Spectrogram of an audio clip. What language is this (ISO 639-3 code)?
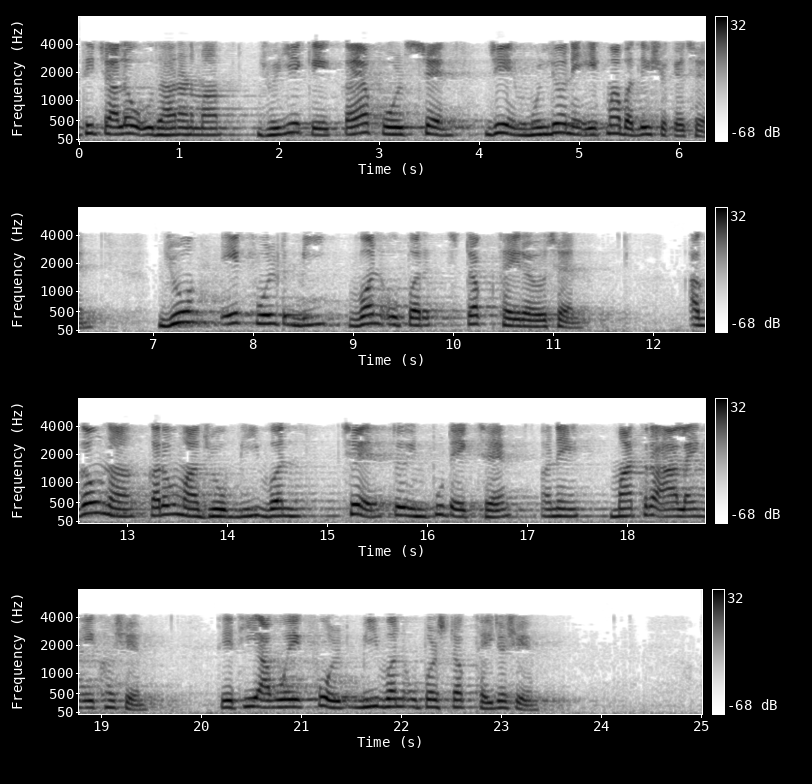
guj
